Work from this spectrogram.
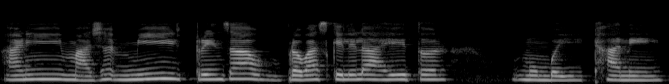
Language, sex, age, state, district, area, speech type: Marathi, female, 18-30, Maharashtra, Akola, urban, spontaneous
